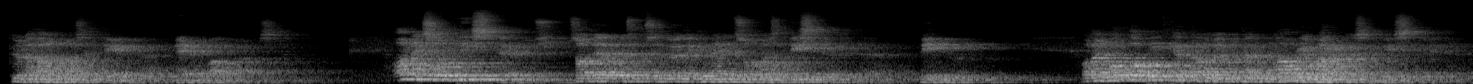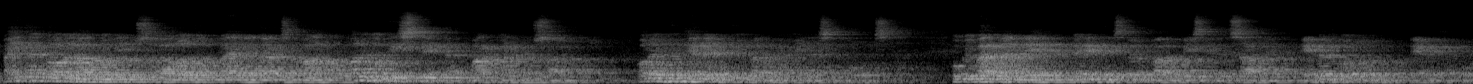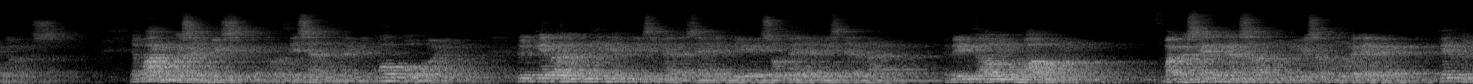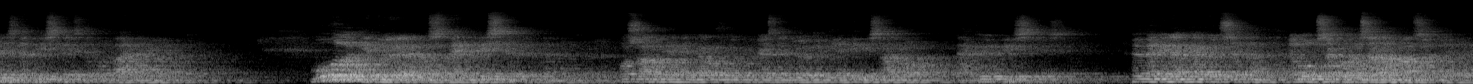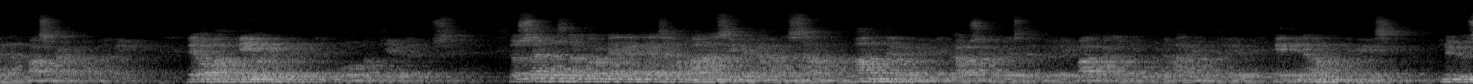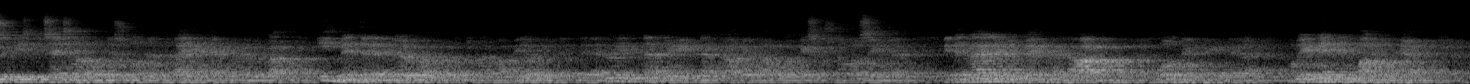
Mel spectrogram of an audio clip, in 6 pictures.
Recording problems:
room echo; strong; dies away in 2.2 s
off-mic speech; far

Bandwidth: 13.5 kHz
